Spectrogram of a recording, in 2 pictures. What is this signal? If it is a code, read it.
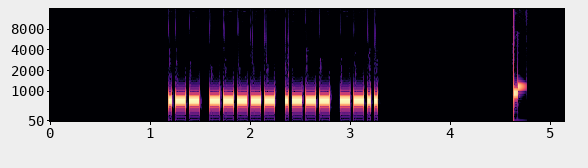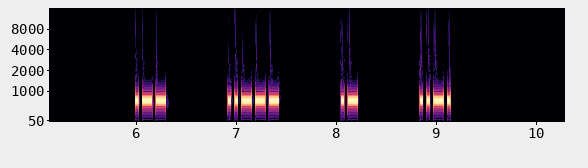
Morse code, heard as a keyed tone, about 36 wpm, spaced as for 18 wpm, 700 Hz. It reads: W0JZ W2AF
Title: USA Call Signs - 4 Characters - 6x Character Spacing - 35wpm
